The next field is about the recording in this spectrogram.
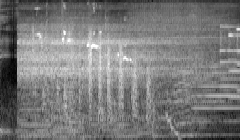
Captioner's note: chopper squeaks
